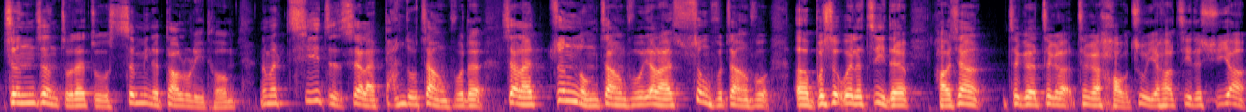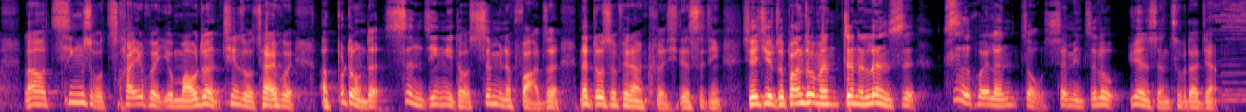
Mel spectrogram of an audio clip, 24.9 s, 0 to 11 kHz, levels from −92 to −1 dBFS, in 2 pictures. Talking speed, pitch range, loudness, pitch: 295 characters per minute, 135-175 Hz, -19 LUFS, 155 Hz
